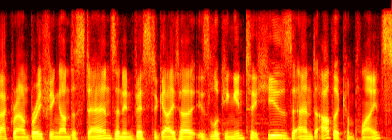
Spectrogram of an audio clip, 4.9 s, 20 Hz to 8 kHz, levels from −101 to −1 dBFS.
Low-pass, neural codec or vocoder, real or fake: 7.2 kHz; none; real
